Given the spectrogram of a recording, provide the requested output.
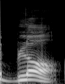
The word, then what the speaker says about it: blue: चलिए दोस्तों उसके बाद यहाँ पे देखेंगे BLUE है, तो BL को क्या पढ़ेंगे, ब्लॉ। BL को क्या पढ़ेंगे दोस्तों, ब्लॉ, और UE अंतिम में आएगा तो उसका उच्चारण यू के रूप में करेंगे तो BLUE को क्या पढ़ेंगे दोस्तों, ब्लू पढ़ेंगे।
